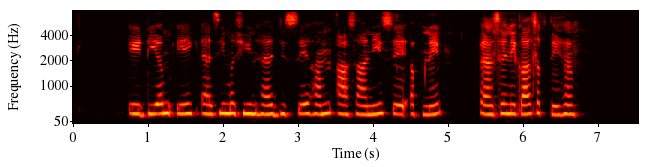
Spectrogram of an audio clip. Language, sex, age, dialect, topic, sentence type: Hindi, female, 25-30, Garhwali, banking, statement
